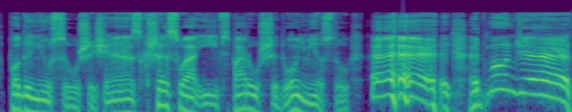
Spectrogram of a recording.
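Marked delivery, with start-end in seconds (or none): 3.7-5.7 high, loud drawn-out call; shouting. A narrator's reading. Drunk Kaderus hailing a friend who ignores him, high shout. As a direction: holler the name up high. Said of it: "krzyczał Kaderus".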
